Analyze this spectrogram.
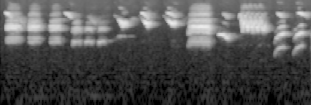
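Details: Actively singing Asian pied starling with varied fill-in notes: a steady run of harsh chattering notes, sliding whistles, a loud rasping burst, then quick upslurred squeaks, with faint background hiss.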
